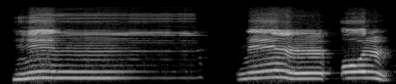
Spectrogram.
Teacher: यहाँ पर हम इस हा को इस मीम के साथ मिलाएंगे और गुन्ना भी करेंगे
